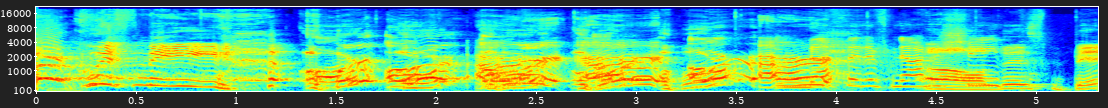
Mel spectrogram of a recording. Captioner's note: all barking like seals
